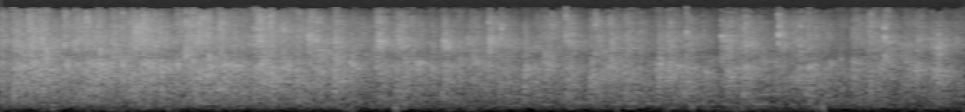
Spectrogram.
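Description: A crowd applauds steadily, a dense wash of many hands clapping at once that holds fairly loud throughout, easing only slightly toward the end, with no voices above it.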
